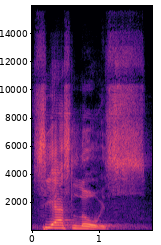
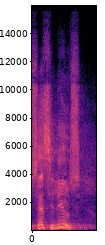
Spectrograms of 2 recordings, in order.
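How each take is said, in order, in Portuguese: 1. O nome é dito com sons ingleses. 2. O nome é dito com sons portugueses.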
